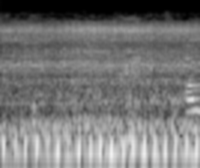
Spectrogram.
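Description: ATV engine idling with a steady, evenly pulsing low rumble.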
